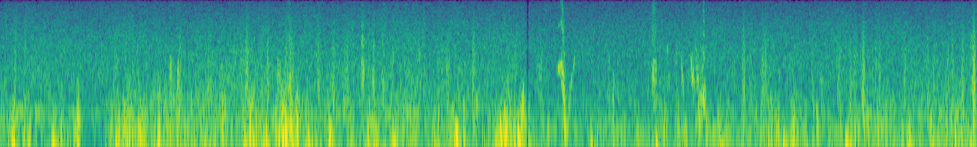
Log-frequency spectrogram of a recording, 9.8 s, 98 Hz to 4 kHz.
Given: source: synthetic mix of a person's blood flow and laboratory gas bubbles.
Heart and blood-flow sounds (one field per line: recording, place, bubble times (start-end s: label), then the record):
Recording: Doppler ultrasound of blood flow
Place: subclavian vein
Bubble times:
1.68-1.83 s: bubbles
2.15-2.29 s: bubbles
2.76-2.95 s: bubbles
5.56-5.76 s: bubbles
6.12-6.16 s: bubbles
6.51-6.58 s: bubbles
6.67-6.71 s: bubbles
6.82-7.12 s: bubbles
From the record:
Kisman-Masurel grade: 221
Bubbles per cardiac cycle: several, 3 to 8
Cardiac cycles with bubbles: 10 to 50%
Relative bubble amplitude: barely perceptible (0.100 to 0.250)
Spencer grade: 2 (many but less than half of the cardiac periods contain bubble signals, singularly or in groups)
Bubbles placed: anywhere in the cardiac cycle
